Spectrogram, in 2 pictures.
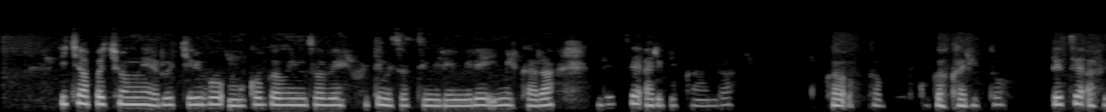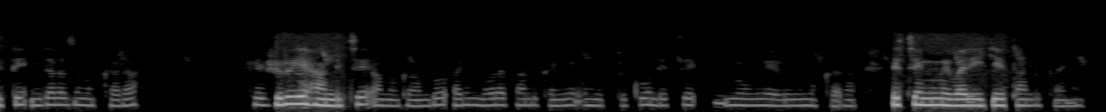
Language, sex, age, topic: Kinyarwanda, female, 18-24, finance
